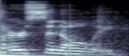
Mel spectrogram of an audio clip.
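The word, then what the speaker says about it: Urcinoli: __ ] okay it's ursinoli it rhymes with cannoli it rhymes with cannoli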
